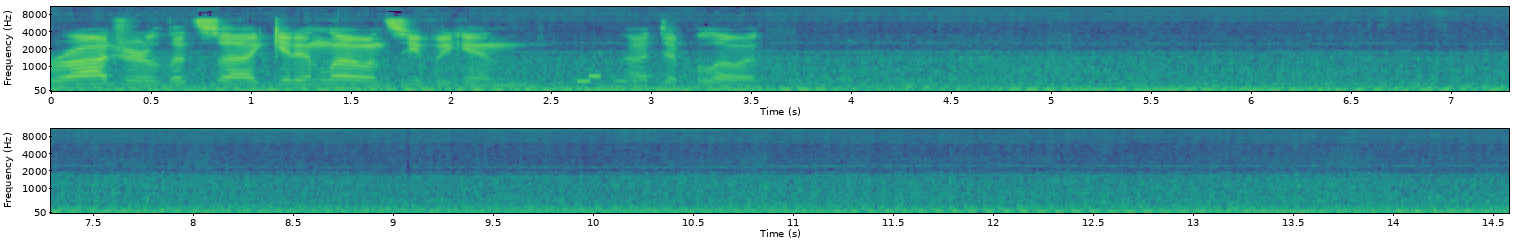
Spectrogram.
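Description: A helicopter's engine and rotors drone steadily.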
